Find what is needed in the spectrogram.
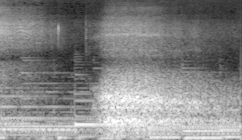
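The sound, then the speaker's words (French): A single long, airy deep breath rushes in partway through, taken during a calming guided breathing exercise over a soft, steady musical drone. “Alors, on va respirer un bon coup.”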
